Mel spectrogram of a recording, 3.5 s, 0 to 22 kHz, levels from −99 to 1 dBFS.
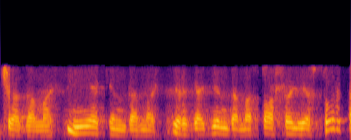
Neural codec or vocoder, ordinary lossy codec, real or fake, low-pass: none; AAC, 16 kbps; real; 3.6 kHz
